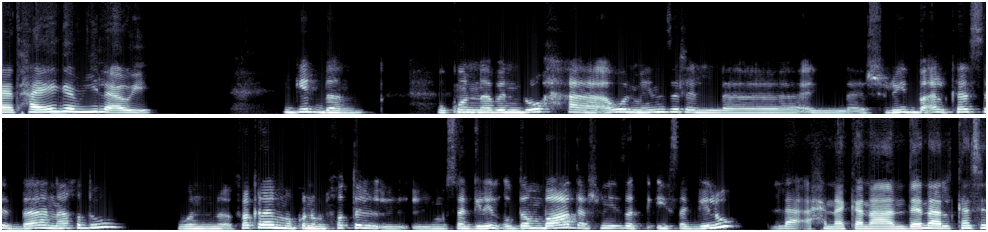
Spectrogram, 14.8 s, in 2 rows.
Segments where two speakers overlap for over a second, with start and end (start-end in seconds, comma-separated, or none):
none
